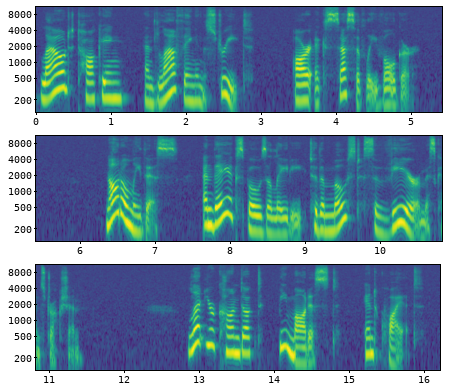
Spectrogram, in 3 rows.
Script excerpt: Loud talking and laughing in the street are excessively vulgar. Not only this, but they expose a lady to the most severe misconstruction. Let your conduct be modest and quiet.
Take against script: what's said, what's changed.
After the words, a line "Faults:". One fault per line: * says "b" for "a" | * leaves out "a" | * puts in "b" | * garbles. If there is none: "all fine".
Loud talking and laughing in the street are excessively vulgar. Not only this, and they expose a lady to the most severe misconstruction. Let your conduct be modest and quiet.
Faults:
* says "and" for "but"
